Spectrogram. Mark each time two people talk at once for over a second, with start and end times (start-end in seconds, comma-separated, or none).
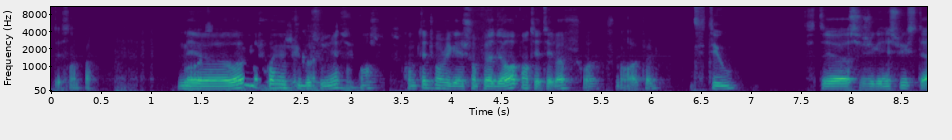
1.3-3.0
